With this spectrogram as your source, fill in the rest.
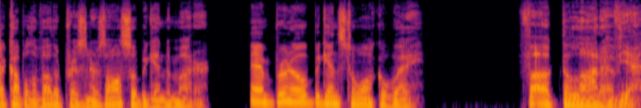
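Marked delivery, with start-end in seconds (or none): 5.2-6.4 hushed voice, lower. Reading a prisoner's line as he walks back to his cell: whispering. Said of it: "he whispers as he walks back".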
